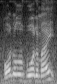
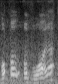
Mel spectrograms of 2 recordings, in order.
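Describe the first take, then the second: First: Playful Australian accent, pitched a bit higher. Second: Said in the usual way. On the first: Shown as a demonstration. Streamer offers chat water, mock Australian accent. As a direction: ask it like a cheeky Aussie mate. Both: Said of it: "That sounds Australian, eh?".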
